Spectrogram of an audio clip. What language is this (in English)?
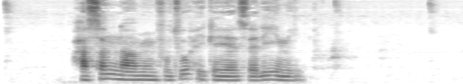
Arabic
